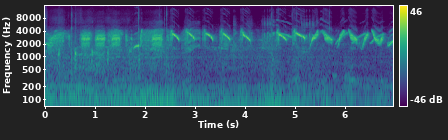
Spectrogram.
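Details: Chinese hwamei kept in a cage, singing harsh buzzy notes at first, then clear swooping whistles repeated about three times per second in a steady rhythmic series.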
